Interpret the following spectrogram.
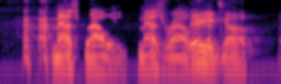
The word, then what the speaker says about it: Mazraoui: Mazraoui.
